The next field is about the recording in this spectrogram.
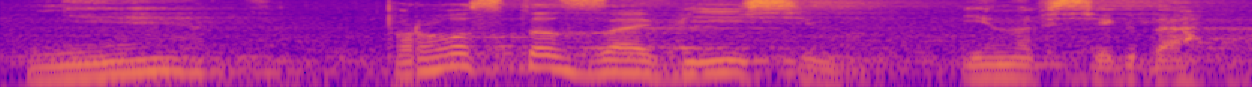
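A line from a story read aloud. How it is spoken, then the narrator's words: Sad conclusion. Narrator (Russian): печально заключила Эвриала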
